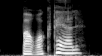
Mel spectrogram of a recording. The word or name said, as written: barokperle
